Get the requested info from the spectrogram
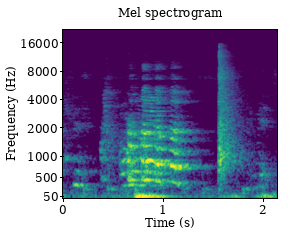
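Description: Indistinct talking, with one short sharp clap about one and a half seconds in.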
